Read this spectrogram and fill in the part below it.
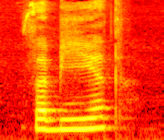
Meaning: to kill, to slaughter, to butcher
- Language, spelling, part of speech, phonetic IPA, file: Czech, zabíjet, verb, [ˈzabiːjɛt], Cs-zabíjet.ogg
